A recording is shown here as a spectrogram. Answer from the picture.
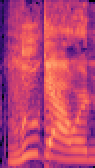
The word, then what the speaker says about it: Lugauer: So Sergio, I apologize when we meet, I'll apologize to your face, because people see my name and they completely butcher it, because it's not pronounced the way it's spelled. L-U-G-A-U-E-R, Rosenberg, how would you say that? – I'd probably say Lou Gower.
